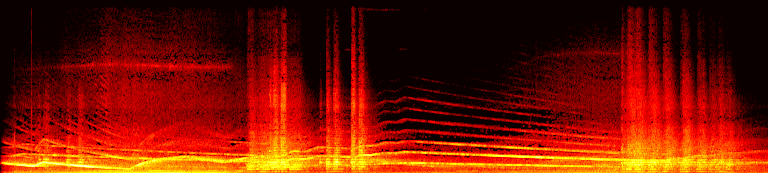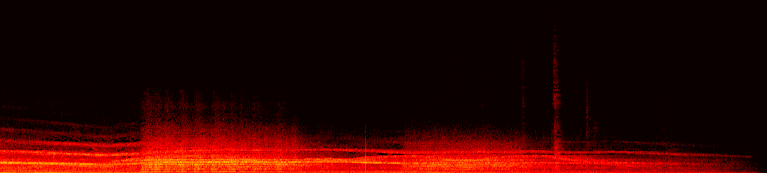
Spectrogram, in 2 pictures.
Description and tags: FDNY firetrucks, with sirens, NYC.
